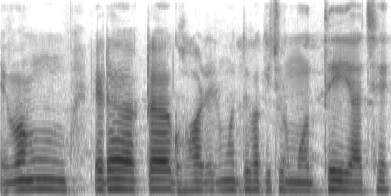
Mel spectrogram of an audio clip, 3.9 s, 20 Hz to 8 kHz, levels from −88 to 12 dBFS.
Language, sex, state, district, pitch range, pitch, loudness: Bengali, male, West Bengal, North 24 Parganas, 125-140 Hz, 135 Hz, -18 LUFS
